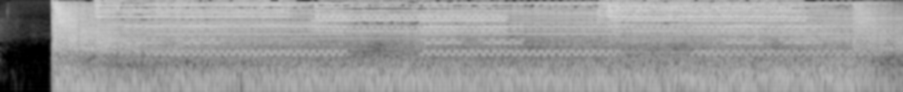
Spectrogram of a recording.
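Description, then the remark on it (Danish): An old-fashioned telephone bell rings loudly and continuously, a dense metallic jangle that starts abruptly and keeps going without pause, with no voices. “Jamen, fortidstelefonen, det er den her telefon, som jeg står med hånden lige nu. Den kan ringe til fortiden. Det er gammel telefon.”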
